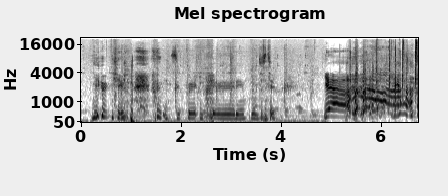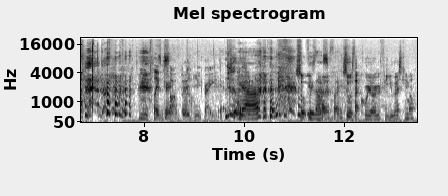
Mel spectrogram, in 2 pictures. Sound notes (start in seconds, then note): 5.1 clapping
